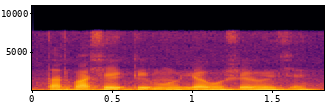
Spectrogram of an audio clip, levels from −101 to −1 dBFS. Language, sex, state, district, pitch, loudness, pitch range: Bengali, male, West Bengal, Cooch Behar, 95 Hz, -18 LUFS, 90-100 Hz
